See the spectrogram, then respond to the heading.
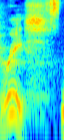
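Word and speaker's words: Rhys: And Matthew, I want to say his name is Rice. – I think it's Reese. – Might be Reese. I think you're right.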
